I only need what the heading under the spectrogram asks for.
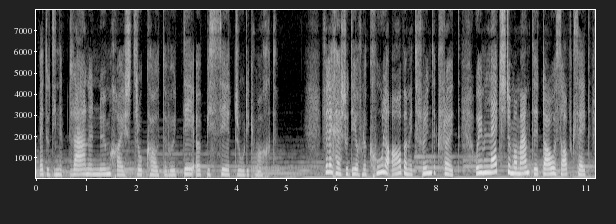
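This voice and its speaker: A woman's voice: a little high, moderate pace. A woman with a Swiss German accent narrating a Bible story for children. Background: faint music.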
